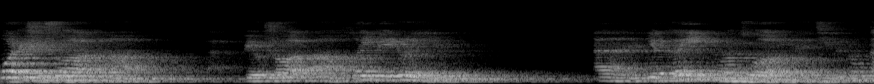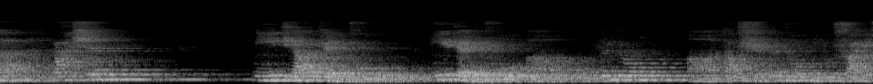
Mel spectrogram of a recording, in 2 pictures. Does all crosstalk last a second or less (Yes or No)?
No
